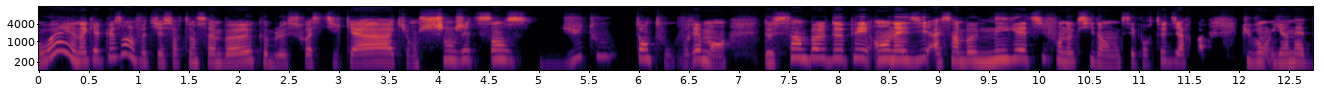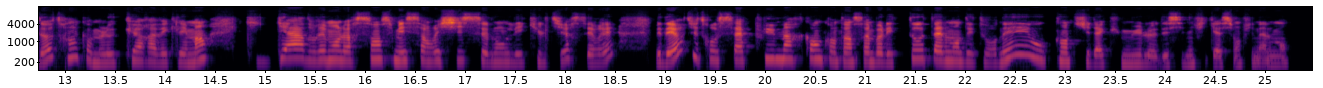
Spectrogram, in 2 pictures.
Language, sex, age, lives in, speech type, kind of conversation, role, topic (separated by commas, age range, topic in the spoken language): French, female, 35-39, Germany, read, expert-assistant, expert, Si on devait imaginer une nouvelle langue en s’inspirant des langues existantes, qu’est-ce qu’on garderait ou changerait ?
